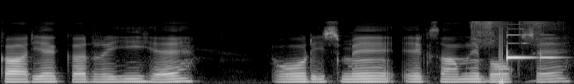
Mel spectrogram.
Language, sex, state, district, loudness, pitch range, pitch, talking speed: Hindi, male, Uttar Pradesh, Shamli, -19 LUFS, 120-130 Hz, 125 Hz, 105 wpm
